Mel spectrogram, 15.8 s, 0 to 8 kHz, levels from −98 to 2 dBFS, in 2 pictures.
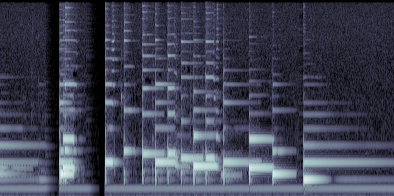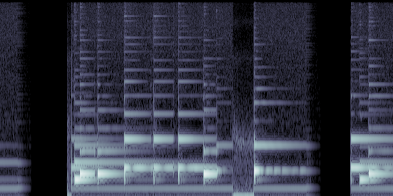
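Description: The audio has come through a call codec, and with nothing above 8 kHz in the spectrogram it fits a G.722 wideband link at 64 kbps. Three gaps sound like long network dropouts, likely caused by the connection stalling, at 0.92–1.20 s, 1.74–2.11 s and 14.02–14.91 s. In each, the last sound is stretched into a short fading buzz or hiss and then gives way to near silence for about 170 ms, 250 ms and 770 ms respectively. About 260 ms, 360 ms and 880 ms of material never arrive, so the sound picks up further along. On a spectrogram each shows as a smeared, repeating continuation that thins into a blank band. In the waveform it is a decaying tail followed by a flat line. A shorter burst of packet loss at 5.99–6.17 s removes about 80 ms. The receiver holds and fades the preceding sound for roughly 70 ms before the audio resumes further on. It appears as a brief blurred, level-dropping patch with a discontinuity at its end. 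Twice the real background is swapped for comfort noise in place of the background. This is likely the sender's silence detection switching to discontinuous transmission and the receiver generating smooth synthetic noise. It happens at 9.23–9.31 s, about 4 dB quieter, and at 12.54–12.96 s, about 9 dB quieter. On the spectrogram the textured background turns into an even, featureless wash, and in the waveform there is a visible step down in the noise floor.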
